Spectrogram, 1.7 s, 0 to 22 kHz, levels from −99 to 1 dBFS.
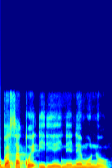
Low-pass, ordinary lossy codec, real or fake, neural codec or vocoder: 9.9 kHz; none; fake; autoencoder, 48 kHz, 128 numbers a frame, DAC-VAE, trained on Japanese speech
